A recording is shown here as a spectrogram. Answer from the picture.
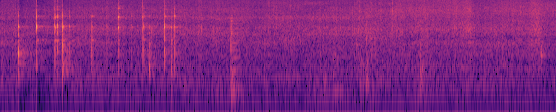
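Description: Chopped jalapeño and serrano peppers scraped off a dish into a hot pot of shredded turkey and onions, a spatula tapping and scraping in quick clicks for the first two seconds. Under it, and through the stirring that follows, the pan sizzles steadily.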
